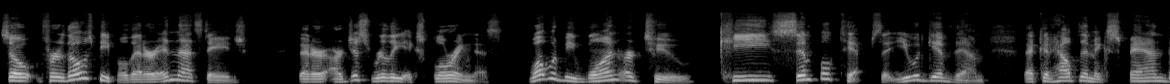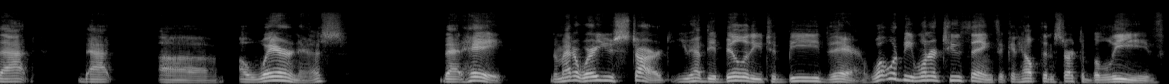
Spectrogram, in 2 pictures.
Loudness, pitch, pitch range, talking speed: -25 LUFS, 150 Hz, 120-180 Hz, 170 wpm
